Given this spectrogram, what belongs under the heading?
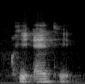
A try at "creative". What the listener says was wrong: Creative. Not create, but creative. There's no chopping of words. It's not creative, but it's creative.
